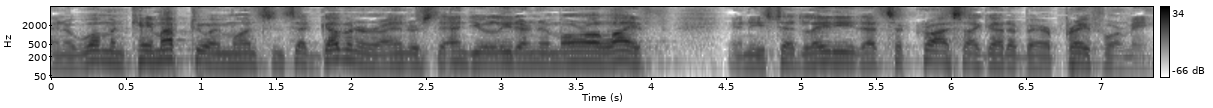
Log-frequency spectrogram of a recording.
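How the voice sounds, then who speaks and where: Over noticeable background noise, a man with an American accent talks at a fairly quick pace. His pitch is medium and his intonation fairly even. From Minnesota. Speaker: veteran journalist and visiting professor. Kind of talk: public talk to audience. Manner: halting.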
